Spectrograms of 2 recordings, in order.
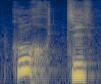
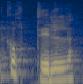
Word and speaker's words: courtil: et attention ravisez bien ça s'écrit comme ça mais ça se prononce comme ça on dit un courti bah oui on dit pas un Courtille on dit pas un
